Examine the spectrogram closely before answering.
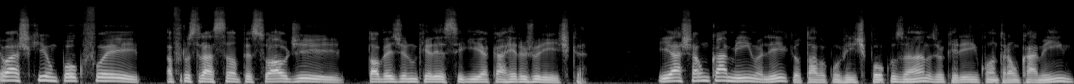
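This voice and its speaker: Here is a man with an ordinary speaking voice at a medium pitch, moving at a moderate pace. His loudness stays very even, and his pitch varies in an ordinary way. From Brazil, Minas Gerais (Triângulo Mineiro, Uberlândia). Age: 60s. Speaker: commodity broker. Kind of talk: oral history interview.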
